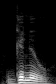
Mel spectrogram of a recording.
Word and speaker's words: GNU: nom un jeu de mot ce système s'appelle genu GNU et c'est un acronyme récursif Gou veut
